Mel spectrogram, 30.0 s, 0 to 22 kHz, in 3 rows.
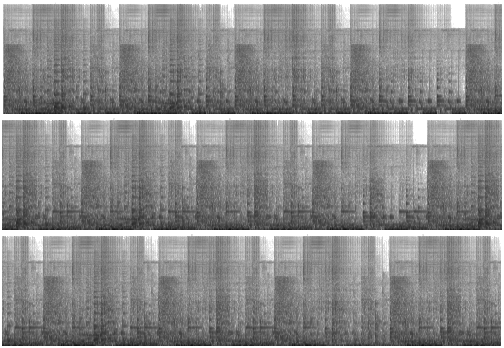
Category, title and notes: Music > Multiple instruments
Short Track #3437 (Industraumatic)
Underground, Industrial, Sci-fi, Horror, Ambient, Games, Noise, Soundtrack, Cyberpunk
